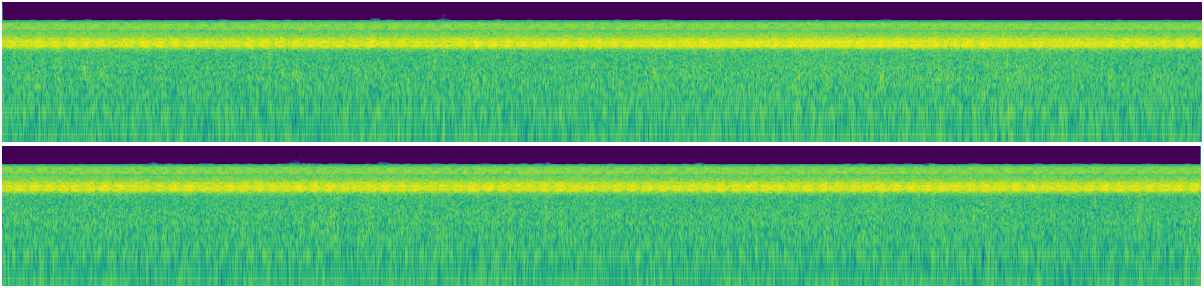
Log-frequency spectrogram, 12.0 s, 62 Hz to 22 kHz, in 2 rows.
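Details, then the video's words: Crickets in Montalban, Rizal, Philippines, calling through rain in the early evening of June 24, 2011; an even, high, whirring trill from many insects runs without pause, overlapping into a single sustained tone. "sound recording of crickets in the rain"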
